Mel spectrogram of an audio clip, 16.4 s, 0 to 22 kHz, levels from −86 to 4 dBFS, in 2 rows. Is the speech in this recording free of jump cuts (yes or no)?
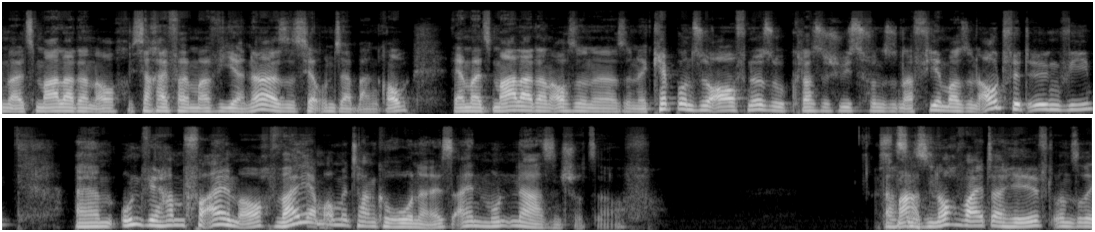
no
